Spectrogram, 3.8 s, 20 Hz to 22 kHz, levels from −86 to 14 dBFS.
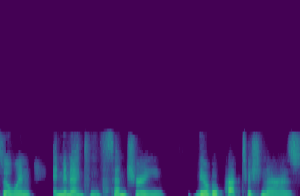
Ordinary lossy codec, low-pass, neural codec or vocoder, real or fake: MP3, 48 kbps; 7.2 kHz; codec, 16 kHz, 0.5 kbps, X-Codec, HuBERT features, trained on general audio; fake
